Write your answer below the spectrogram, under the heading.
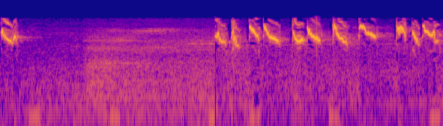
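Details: After a quiet opening, a white-eye launches into a fast sequence of high, clear chirps, each a sharp falling slur, spaced evenly and bright in tone.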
